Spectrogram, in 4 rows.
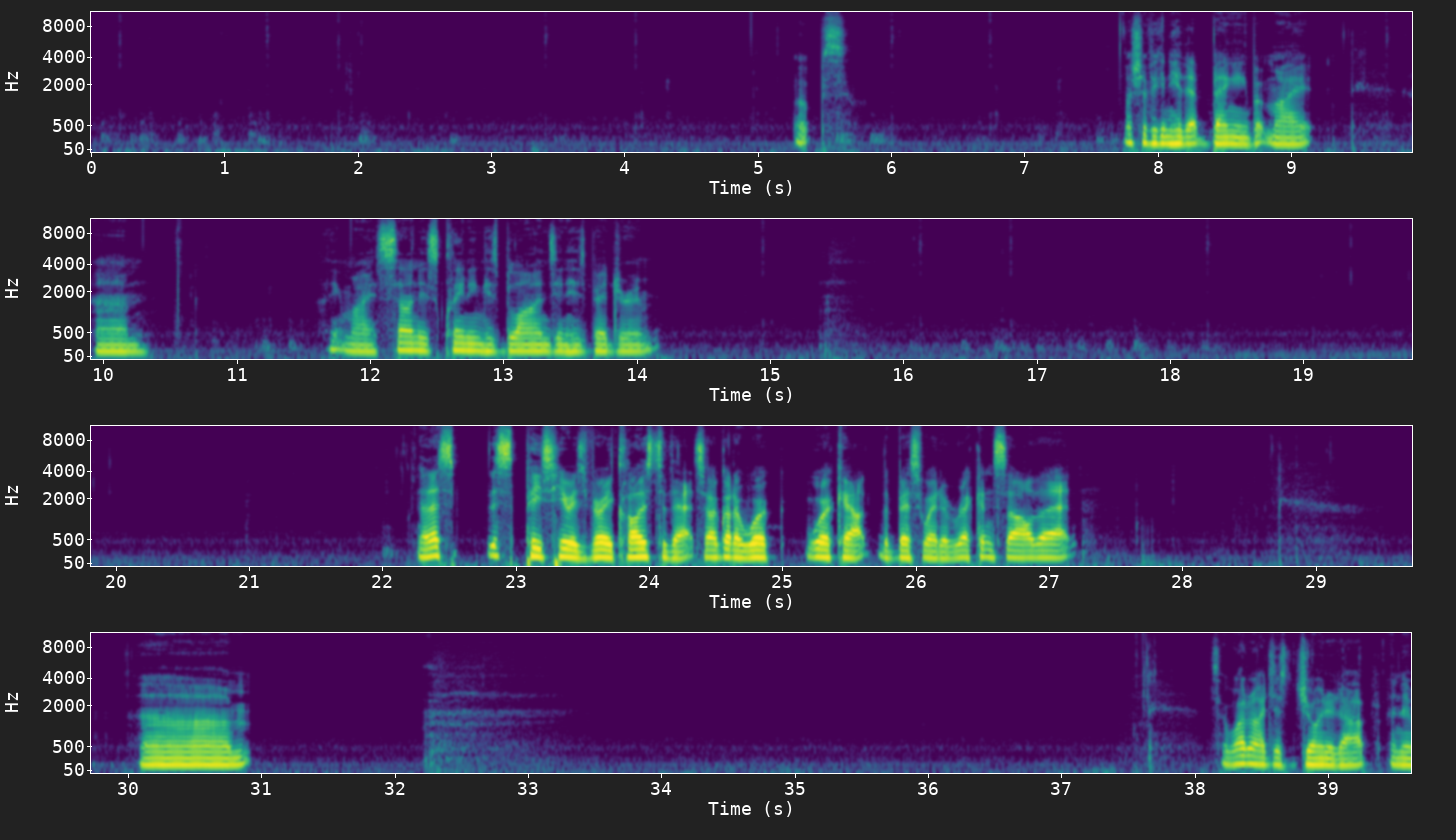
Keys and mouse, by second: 3.2 middle click, 5.8 middle click, 8.4-9.5 drag, 9.5 middle click, 12.1-14.8 middle drag, 16.0 middle click, 18.1-22.1 middle drag, 23.9-37.4 middle drag, 38.6 click, 39.1-39.6 middle drag.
